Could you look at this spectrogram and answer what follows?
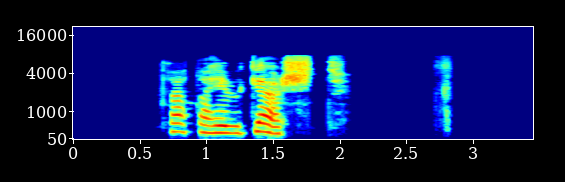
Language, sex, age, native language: Icelandic, male, 10, Icelandic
